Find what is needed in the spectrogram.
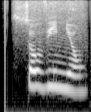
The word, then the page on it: Sauvignon: French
